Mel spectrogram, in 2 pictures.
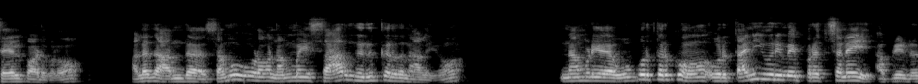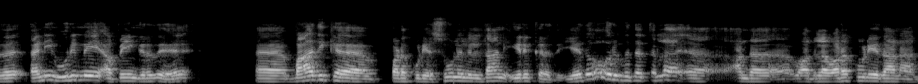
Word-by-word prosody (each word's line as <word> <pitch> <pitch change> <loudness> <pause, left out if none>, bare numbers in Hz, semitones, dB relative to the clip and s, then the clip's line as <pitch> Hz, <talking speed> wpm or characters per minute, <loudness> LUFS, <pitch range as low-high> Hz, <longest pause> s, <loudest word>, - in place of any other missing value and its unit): செயல்பாடுகளும், 130 -6 -2 0.6
அல்லது 155 +2 +2
அந்தச் 145 0 +1
சமூக 215 +10 +2
ஊடகம் 170 -4 0
நம்மைச் 165 +1 -2
சார்ந்து 195 +5 +1
இருக்கறதுனாலயும், 150 - -3 1.1
நம்முடைய 170 0 +1 0.2
ஒவ்வொருத்தருக்கும் 220 -2 +3 0.2
ஒரு 160 - +4
தனி 235 - +2
உரிமை 215 -3 +4
பிரச்சனை 175 +3 +2 0.3
அப்டின்றது, 140 +1 -2 0.2
தனி 175 +7 +1 0.2
உரிமை 205 +1 +2
அப்டிங்கிறது 150 -1 -1 1.1
அ... - - +3 0.2
பாதிக்கப்படக்கூடிய 145 -8 +1
சூழலில் 165 -4 -2
தான் 165 -1 -2
இருக்கிறது. 160 - -4 0.2
ஏதோ 480 +1 0 0.2
ஒரு 215 -3 +3
விதத்துல 180 +2 -4 0.5
அ - - -18 0.2
அந்த 145 -1 -3 0.6
அதுல 140 0 +1
வரக்கூடியதான 155 -3 0
160 Hz, 100 wpm, -22 LUFS, 145-185 Hz, 1.1 s, ஒரு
